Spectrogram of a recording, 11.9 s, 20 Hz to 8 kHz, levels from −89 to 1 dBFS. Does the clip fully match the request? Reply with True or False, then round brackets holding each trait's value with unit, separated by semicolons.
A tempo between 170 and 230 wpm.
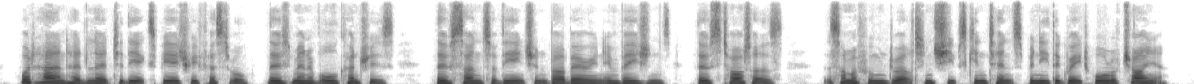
True (180 wpm)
